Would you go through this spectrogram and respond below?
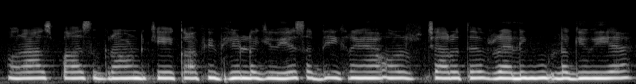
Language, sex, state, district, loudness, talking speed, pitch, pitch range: Hindi, female, Bihar, Patna, -10 LUFS, 190 wpm, 285 Hz, 280-290 Hz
